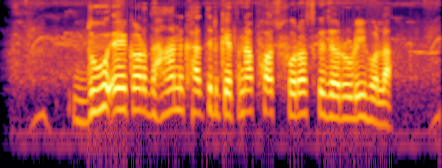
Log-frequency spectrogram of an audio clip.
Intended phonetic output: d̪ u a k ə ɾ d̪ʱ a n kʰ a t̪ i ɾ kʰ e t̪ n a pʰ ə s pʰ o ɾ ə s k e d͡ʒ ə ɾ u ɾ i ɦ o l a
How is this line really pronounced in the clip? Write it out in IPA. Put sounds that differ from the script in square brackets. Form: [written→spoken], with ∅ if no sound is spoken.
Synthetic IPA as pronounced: d̪ u [a→e] k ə ɾ d̪ʱ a n kʰ a t̪ i ɾ [kʰ→k] e t̪ n a pʰ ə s pʰ o ɾ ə s k e d͡ʒ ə ɾ u ɾ i ɦ o l a

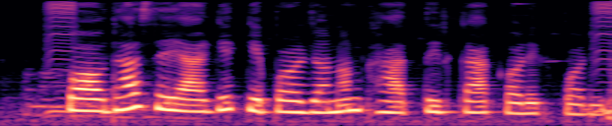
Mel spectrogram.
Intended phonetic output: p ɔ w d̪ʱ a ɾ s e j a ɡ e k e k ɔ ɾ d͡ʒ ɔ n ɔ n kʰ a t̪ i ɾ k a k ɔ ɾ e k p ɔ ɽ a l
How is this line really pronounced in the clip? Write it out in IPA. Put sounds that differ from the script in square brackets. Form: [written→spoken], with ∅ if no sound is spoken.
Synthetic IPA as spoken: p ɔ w d̪ʱ a [ɾ→∅] s e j a ɡ e k e [k→p] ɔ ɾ d͡ʒ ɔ n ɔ n kʰ a t̪ i ɾ k a k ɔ ɾ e k p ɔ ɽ [a→i] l

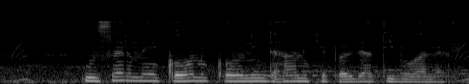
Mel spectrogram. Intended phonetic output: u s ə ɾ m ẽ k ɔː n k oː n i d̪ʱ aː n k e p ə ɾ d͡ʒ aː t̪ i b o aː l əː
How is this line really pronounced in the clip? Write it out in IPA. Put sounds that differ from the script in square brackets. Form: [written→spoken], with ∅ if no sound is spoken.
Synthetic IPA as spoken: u s ə ɾ m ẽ k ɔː n k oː n i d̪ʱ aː n k e p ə ɾ d͡ʒ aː t̪ i b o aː l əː

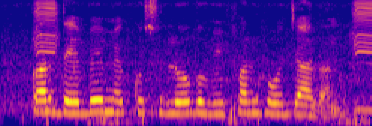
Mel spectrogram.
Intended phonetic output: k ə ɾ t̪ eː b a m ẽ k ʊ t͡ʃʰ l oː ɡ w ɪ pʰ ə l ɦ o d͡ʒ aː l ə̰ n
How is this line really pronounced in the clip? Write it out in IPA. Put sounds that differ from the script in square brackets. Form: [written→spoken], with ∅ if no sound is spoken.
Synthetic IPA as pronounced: k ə ɾ [t̪→d̪] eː b [a→e] m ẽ k ʊ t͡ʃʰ l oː ɡ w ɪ pʰ ə l ɦ o d͡ʒ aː l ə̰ n

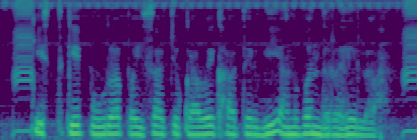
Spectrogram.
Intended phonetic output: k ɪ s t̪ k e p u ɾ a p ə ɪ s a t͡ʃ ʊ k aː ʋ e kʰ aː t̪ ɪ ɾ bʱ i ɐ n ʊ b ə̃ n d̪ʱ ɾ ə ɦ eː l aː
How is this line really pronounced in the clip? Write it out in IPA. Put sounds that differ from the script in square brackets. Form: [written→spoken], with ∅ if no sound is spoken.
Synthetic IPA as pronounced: k ɪ s t̪ k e p [u→uː] ɾ a p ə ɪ s a t͡ʃ ʊ k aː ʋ e kʰ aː t̪ ɪ ɾ bʱ i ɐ n ʊ b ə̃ n d̪ʱ ɾ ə ɦ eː l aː

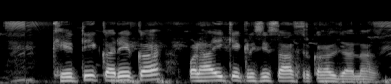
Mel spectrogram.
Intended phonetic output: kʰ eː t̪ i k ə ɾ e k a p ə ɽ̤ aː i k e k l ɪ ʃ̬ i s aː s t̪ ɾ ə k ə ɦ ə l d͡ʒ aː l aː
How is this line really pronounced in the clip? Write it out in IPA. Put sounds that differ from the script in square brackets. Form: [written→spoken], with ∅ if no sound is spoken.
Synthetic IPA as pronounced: kʰ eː t̪ i k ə ɾ e k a p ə ɽ̤ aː i k e k [l→ɾ] ɪ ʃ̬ i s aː s t̪ ɾ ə k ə ɦ ə l d͡ʒ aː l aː

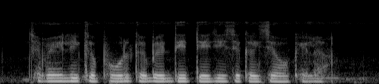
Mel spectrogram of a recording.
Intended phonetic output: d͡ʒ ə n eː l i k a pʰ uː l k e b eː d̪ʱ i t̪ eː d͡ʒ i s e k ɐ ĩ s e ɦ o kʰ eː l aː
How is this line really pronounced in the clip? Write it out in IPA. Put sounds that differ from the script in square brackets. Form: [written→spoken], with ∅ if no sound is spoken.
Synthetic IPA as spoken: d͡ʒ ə [n→m] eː l i k [a→e] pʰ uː l k e b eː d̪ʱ i t̪ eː d͡ʒ i s e k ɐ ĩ s e ɦ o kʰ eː l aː

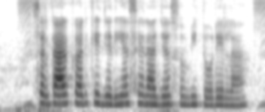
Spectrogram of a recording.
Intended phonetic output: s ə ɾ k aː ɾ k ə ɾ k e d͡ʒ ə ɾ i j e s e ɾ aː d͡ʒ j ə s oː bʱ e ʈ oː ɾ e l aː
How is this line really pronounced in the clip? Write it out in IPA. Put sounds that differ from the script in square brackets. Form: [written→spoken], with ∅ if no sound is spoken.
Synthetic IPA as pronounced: s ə ɾ k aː ɾ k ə ɾ k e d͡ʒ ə ɾ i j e s e ɾ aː d͡ʒ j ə s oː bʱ [e→i] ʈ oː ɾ e l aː

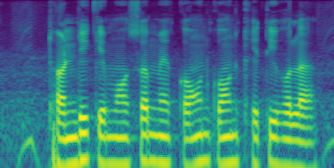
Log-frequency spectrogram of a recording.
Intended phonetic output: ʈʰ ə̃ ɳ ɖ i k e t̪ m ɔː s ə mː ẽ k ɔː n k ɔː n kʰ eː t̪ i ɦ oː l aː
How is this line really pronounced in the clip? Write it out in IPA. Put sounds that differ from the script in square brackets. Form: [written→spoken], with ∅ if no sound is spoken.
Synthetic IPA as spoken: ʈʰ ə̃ ɳ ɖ i k e [t̪→∅] m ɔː s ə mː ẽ k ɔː n k ɔː n kʰ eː t̪ i ɦ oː l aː

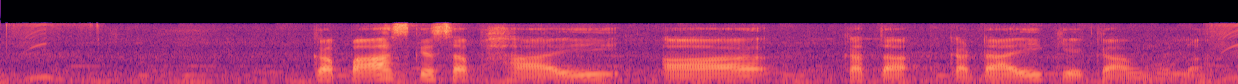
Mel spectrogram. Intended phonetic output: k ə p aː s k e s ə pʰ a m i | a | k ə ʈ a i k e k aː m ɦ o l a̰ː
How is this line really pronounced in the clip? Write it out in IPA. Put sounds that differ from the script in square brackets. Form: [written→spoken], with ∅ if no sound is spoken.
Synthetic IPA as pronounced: k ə p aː s k e s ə pʰ a [m→∅] i | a | k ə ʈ a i k e k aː m ɦ o l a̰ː

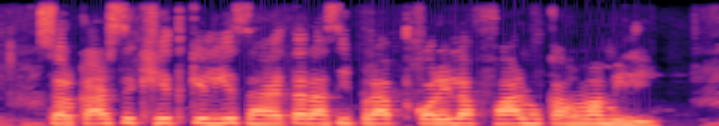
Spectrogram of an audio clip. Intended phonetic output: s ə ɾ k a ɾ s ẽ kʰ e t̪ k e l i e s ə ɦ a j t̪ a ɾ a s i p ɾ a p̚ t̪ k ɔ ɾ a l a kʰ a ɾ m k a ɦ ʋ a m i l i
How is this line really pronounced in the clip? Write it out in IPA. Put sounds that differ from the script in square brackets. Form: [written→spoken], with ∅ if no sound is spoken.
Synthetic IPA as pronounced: s ə ɾ k a ɾ s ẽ kʰ e t̪ k e l i e s ə ɦ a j t̪ a ɾ a s i p ɾ a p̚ t̪ k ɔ ɾ [a→e] l a [kʰ→pʰ] a ɾ m k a ɦ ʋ a m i l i

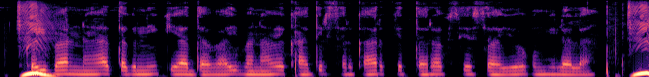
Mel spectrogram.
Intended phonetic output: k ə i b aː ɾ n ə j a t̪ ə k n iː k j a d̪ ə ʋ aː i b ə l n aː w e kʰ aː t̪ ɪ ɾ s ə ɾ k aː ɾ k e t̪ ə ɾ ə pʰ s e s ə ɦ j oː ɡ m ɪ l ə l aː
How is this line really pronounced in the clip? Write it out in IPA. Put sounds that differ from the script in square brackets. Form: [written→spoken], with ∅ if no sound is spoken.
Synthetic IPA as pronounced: k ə i b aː ɾ n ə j a t̪ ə k n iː k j a d̪ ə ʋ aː i b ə [l→∅] n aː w e kʰ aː t̪ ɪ ɾ s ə ɾ k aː ɾ k e t̪ ə ɾ ə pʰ s e s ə ɦ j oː ɡ m ɪ l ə l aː

